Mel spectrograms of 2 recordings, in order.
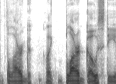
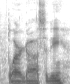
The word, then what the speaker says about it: Blargosity: You pronounce that Blargosity? I was saying it as Blarghosty in my head for so long. Definitely got to be Blargosity.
